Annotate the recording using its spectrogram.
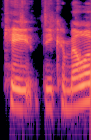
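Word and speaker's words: Kate DiCamillo: of Edward Tain by Kate D Camilo I think is how you say her name okay this is what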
